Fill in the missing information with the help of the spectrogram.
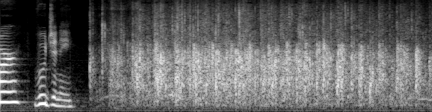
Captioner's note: audience clapping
